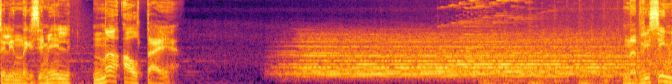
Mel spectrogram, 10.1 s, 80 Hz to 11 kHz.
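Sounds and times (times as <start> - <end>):
speech: 0.0 - 2.7, 9.4 - 10.0
low rumble of the steam train: 4.0 - 10.0
steam locomotive horn blast approaching a station: 4.0 - 10.0.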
